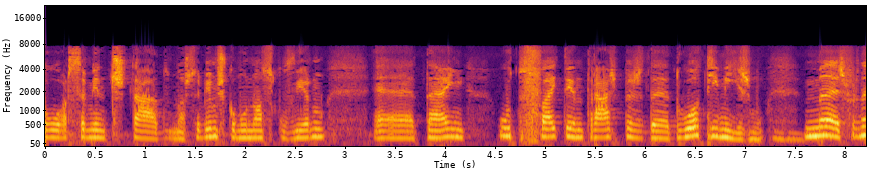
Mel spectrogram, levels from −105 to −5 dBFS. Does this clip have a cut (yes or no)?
no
